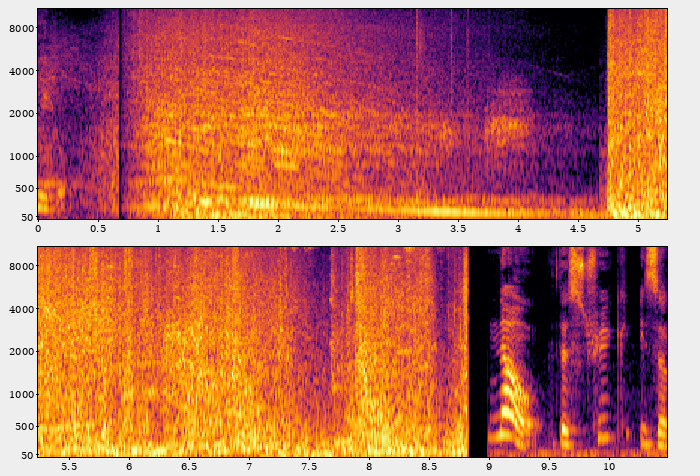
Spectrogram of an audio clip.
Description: A car engine is revving and the car is crashing and a woman speaks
